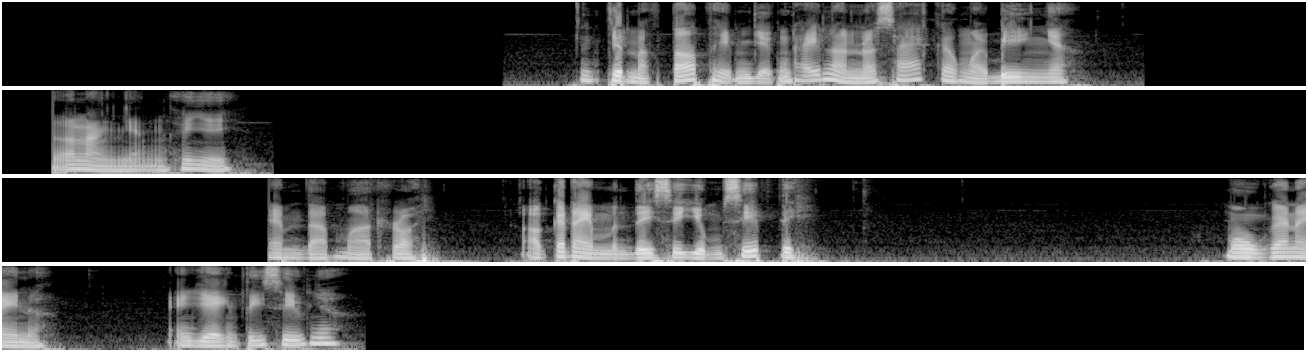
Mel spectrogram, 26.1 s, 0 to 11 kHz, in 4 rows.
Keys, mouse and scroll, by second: 0.2 middle click, 1.2 scroll down 1, 1.6 middle click, 1.7-2.3 scroll up 2, 1.9 click, 2.0 alt+middle click, 2.3 alt+middle click, 5.2 scroll down 1, 5.5 click, 5.7 middle click, 5.8 scroll down 1, 6.1 click, 6.3-6.7 scroll up 1, 6.7 middle click, 8.6 scroll down 1, 9.1-9.4 scroll up 2, 9.4 click, 9.5 scroll down 1, 11.0 right click, 11.3 click, 11.4 right click, 11.6 click, 12.1 alt+middle click, 12.2 middle click, 12.5 click, 12.9 alt+middle click, 13.1 alt+middle click, 13.6 alt+middle click, 14.0 middle click, 14.6 click, 16.2 scroll up 1, 16.5 ctrl+click, 17.0 shift+click, 17.8-20.3 drag, 20.3 scroll up 1, 21.0 click, 21.5 scroll down 1, 21.7 scroll up 1, 21.9 click, 22.2 click, 22.5 scroll down 1, 22.6 alt+middle click, 22.9 middle click, 23.4 middle click, 23.5 scroll up 1, 23.6 middle click, 23.7 scroll down 1, 24.6 alt+middle click, 24.8 scroll down 1, 24.9 middle click, 25.3 middle click, 25.4 scroll up 1, 25.7 right click, 25.8 click.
